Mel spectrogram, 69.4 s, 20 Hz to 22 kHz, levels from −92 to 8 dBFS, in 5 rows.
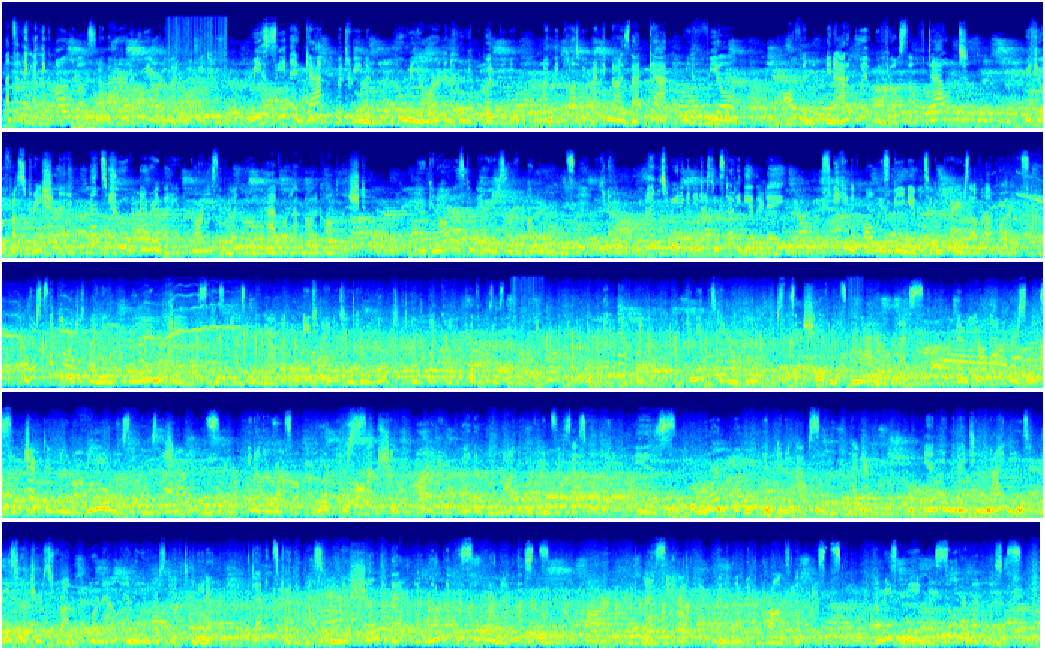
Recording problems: murmuring crowd; very loud; throughout; 4 dB above the speech
crackling; noticeable; at 2 s, at 35 s and at 39 s; 15 dB below the speech

